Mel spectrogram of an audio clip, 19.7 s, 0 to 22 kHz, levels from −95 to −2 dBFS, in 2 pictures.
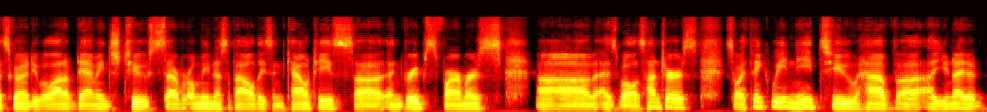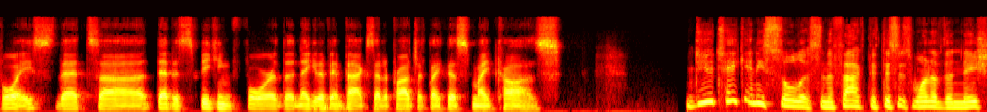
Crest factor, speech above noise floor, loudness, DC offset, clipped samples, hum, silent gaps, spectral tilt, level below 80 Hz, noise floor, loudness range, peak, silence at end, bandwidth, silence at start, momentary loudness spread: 18 dB; 47 dB; -24 LUFS; under 0.1%; under 0.1%; none; none; -5.5 dB/octave; -56 dBFS; -71 dBFS; 2 LU; -6 dBFS; 0 s; 12.5 kHz; 0 s; 4 LU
